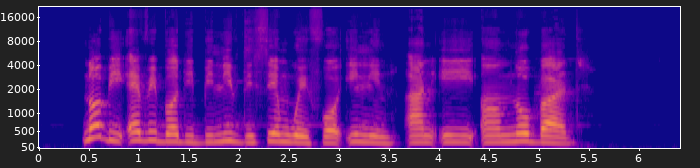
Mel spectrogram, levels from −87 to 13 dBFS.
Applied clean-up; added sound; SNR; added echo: neural mask model DeepFilterNet 3.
